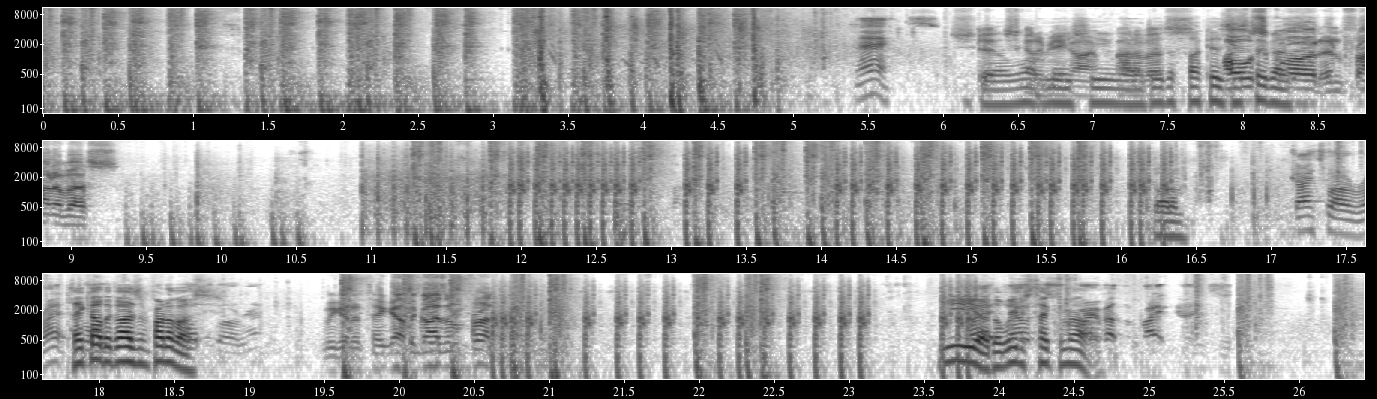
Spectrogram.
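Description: A rifle fires rapid, loud shots.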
